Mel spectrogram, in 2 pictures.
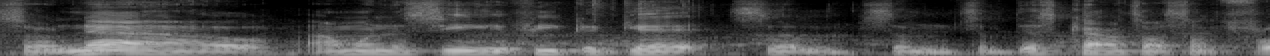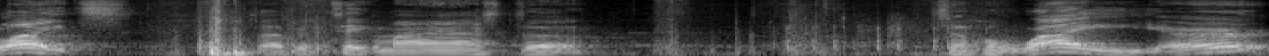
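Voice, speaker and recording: Over noticeable background noise, a man with a New York accent speaks very slowly at a medium pitch with ordinary pitch variation. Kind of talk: casual, informal.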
